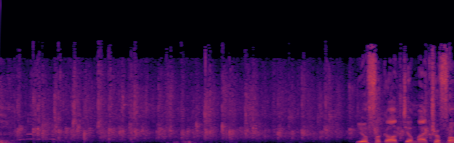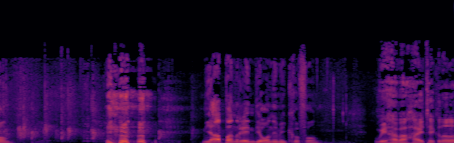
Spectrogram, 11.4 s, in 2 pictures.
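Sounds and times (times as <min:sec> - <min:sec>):
audience applause: 0:00.0 - 0:08.3
speech: 0:04.5 - 0:05.9, 0:07.0 - 0:09.8, 0:10.4 - 0:11.3
laughter: 0:06.7 - 0:07.9.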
